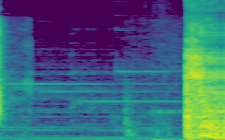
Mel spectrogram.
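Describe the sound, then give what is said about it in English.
A single loud throat-clearing cough bursts out near the end after a quiet pause, preceded by a faint click at the very start. “Coughs as if to clear throat.”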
